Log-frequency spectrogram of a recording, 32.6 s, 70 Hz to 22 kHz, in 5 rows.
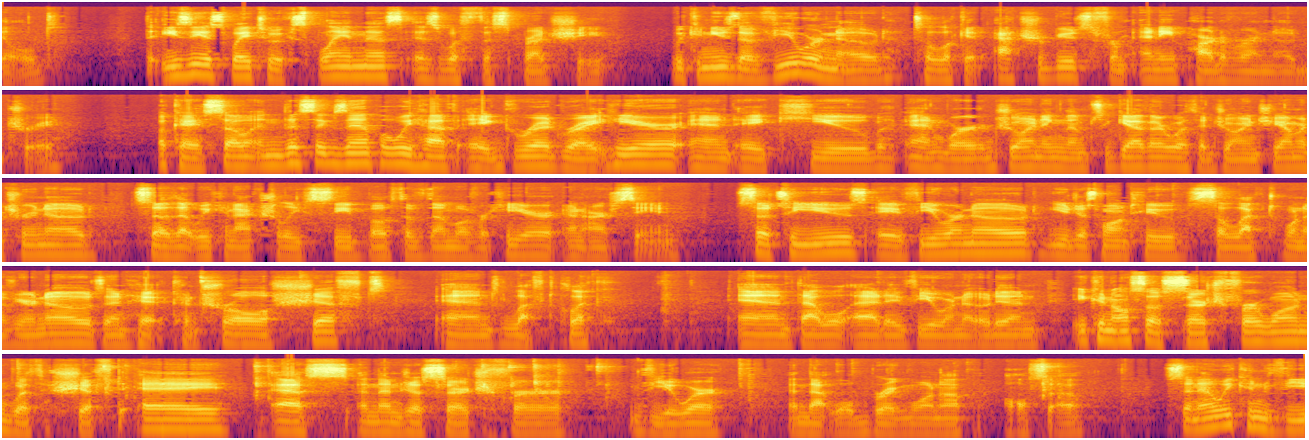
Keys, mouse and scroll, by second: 16.5 click, 22.5 ctrl+shift+click, 23.7-24.8 drag, 23.8-24.5 typing, 26.6 shift+a, 30.9 click, 31.3 x, 31.8-32.6 drag.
